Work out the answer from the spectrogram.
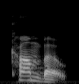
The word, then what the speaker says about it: combo: in the word lamb but when MB are together in the middle of a word both sounds are made like combo that's where the syllable splits so both sounds would be made so um before we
